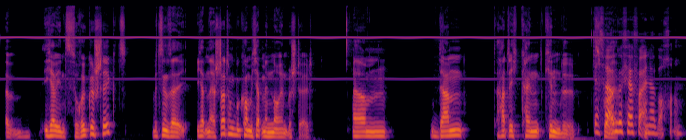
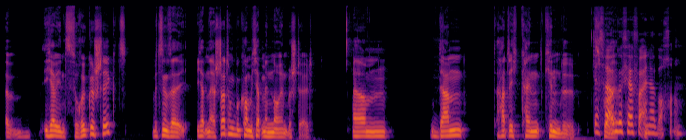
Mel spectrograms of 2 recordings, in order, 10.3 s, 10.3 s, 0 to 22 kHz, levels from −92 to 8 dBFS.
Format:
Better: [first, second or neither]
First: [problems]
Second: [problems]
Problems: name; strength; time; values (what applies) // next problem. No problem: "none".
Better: second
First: high-pitched whine; noticeable; throughout; 7 kHz, 15 dB below the speech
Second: none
